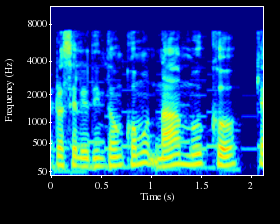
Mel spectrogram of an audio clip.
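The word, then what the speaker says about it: ナムコ: Da mesma forma, 765 daria para ser lido então como Namuco, que é a pronúncia japonesa de Nanco.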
